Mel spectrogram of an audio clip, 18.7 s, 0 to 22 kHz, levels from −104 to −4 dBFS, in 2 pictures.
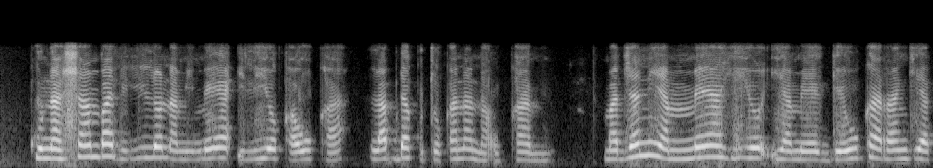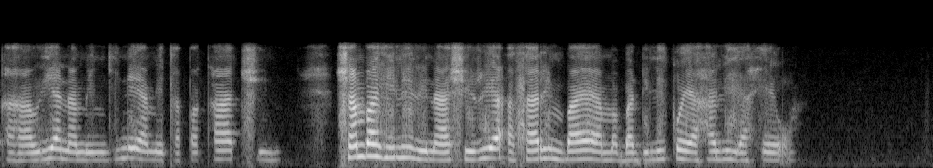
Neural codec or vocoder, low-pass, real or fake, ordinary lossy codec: vocoder, 22.05 kHz, 80 mel bands, Vocos; 7.2 kHz; fake; Opus, 24 kbps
